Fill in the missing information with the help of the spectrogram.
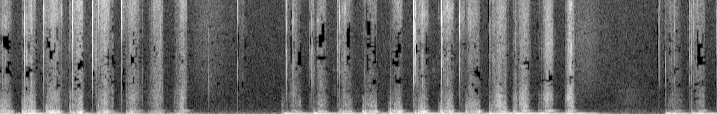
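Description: Long acrylic nails from both hands scratch and tap a large, soft, porous dark grey foam windscreen on a microphone. The result is quick bursts of deep, muffled scratching and patting in three runs, separated by short quiet gaps.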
